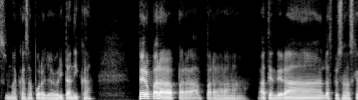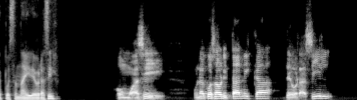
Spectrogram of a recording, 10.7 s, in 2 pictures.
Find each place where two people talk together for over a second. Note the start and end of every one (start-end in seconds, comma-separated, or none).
none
